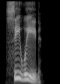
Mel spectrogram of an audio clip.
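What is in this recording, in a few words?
"seaweed", English word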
